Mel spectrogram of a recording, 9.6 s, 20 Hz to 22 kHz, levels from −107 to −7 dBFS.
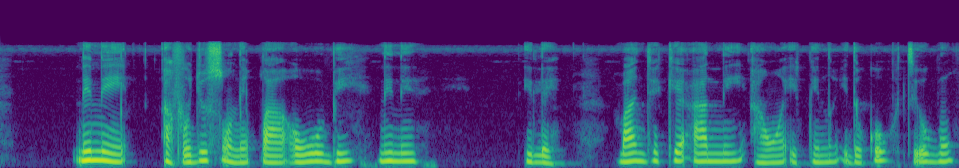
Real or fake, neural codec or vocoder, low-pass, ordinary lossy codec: real; none; none; none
